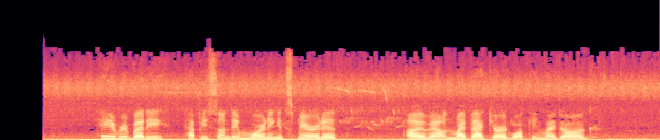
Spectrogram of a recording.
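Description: An older woman talks calmly and close by.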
